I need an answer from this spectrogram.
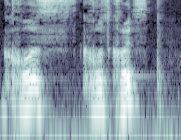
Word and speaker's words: Grosskreutz: On a aussi du Kevin Grosskreutz. J'espère que je le prononce bien aussi. Hein. Enfin, désolé de la excusez-moi hein, si j'ai mal prononcé, mais ça se dit Grosskreutz. Grosskreutz.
